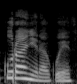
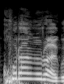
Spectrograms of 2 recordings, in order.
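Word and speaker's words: 꾸란이 (القرآن): 우리는 코란으로 알고 있는데, 네. 아랍 발음은 꾸란이 맞습니다.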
